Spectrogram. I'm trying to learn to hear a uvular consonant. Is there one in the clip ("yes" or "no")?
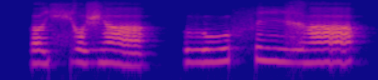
no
